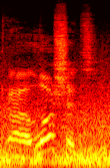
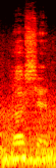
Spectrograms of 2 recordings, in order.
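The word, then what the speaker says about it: лошадь: Loshet. Смотрите. Loshitz? Loshet. Loshit.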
